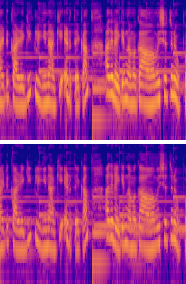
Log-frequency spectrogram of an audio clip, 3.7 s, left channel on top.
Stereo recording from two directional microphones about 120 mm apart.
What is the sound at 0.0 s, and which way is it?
Speech, 35° left (ahead or behind).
